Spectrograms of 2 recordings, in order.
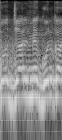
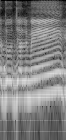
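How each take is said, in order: First: Said in the usual way. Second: Slow drawn-out prompt. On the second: Shown as a demonstration. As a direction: stretch जो जल में out slowly, waiting for the class to finish it. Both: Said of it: "teacher prompts class to complete".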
